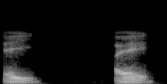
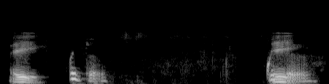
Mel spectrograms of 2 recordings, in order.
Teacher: A, there is no short version of A. When we say A, it automatically becomes long by nature because it is a mix of two short vowels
